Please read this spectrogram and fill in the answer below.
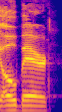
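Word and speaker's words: Åberg: Also, Ludwig Ober, it's Ober. That's the pronunciation. Since the Ryder Cup, not on here. It's going to be Aberg for forever.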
